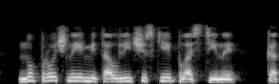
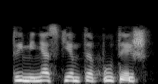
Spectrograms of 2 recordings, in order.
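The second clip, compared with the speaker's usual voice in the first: usual speaking voice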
